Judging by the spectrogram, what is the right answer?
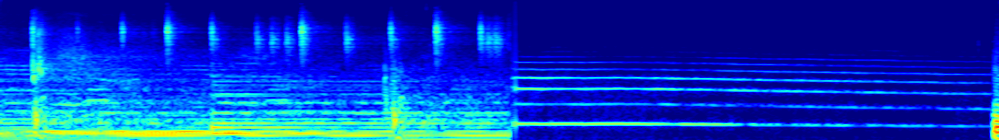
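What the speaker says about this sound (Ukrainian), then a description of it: "Увага! Повітряна тривога." An air raid siren rises into a long, steady wailing tone after a stretch of loud mixed sound with sharp hits, holding alone and fairly loud to the end.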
